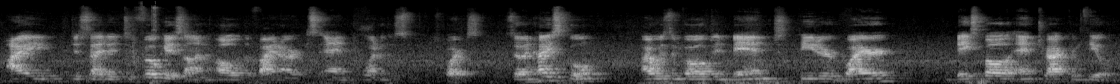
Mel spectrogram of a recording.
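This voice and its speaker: A young man from the Southern United States with a Southern accent, giving a relaxed student presentation with plenty of filler "uh"s. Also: medium pitch, measured pace, a little hiss or hum. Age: 20s. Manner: relaxed, many filler uhs, loses his thread. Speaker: student speaker at an education fair. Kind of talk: presentation to an audience. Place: large event hall. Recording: echoey room from far off.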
